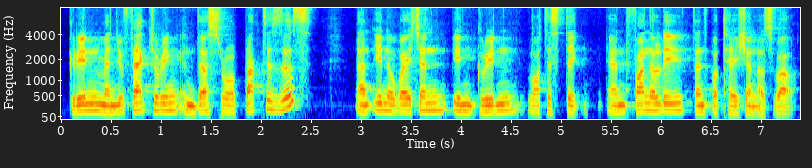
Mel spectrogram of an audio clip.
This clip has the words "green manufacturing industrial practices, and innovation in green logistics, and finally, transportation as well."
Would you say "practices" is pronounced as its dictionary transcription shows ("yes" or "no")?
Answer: no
